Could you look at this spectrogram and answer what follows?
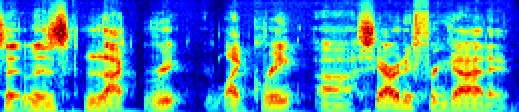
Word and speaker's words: Lachryma: And I had to Google this up because I didn't know how to pronounce it. It was Lachryma. See, I already forgot it. Okay. Listen again, listen. Lachryma. Lachryma.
